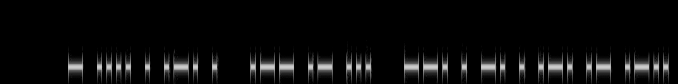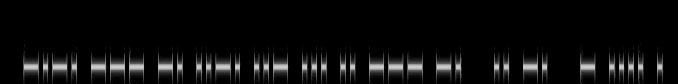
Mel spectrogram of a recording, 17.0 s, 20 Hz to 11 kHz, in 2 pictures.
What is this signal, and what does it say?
Morse code, heard as a keyed tone, about 20 wpm, 700 Hz. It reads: THERE WAS GENERAL CONFUSION IN THE
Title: Sentences from Top 1600 Words 20wpm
